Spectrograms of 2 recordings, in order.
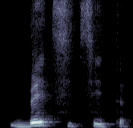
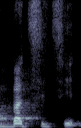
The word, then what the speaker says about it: betzitzit: Veyesh lomar, il faut faire attention de bien dire betzitzit. D'accord? Ce n'est pas batzitzit, mais betzitzit, en mettant donc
